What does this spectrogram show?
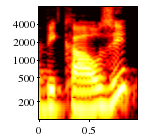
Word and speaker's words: because: Because, não é because. Corta isso aqui e corta isso fora. Esse AU vai se transformar como se fosse um O.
